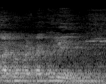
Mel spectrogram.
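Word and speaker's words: automatically: ए है ही नहीं जिस शब्द में जहां कहीं भी ए के तुरंत बाद डबल एल वाई होगा तो आप वहां पर ए को साइलेंट पढ़ेंगे जैसे ऑटोमेटिक ऑटोमेटिक म देखिए यहां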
